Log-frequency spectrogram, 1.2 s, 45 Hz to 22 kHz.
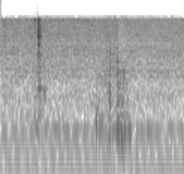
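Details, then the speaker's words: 1992 Nissan NX 1.6 L fuel-injected manual, after fixing a no-crank no-start: starts, steady even idle with a smooth rev blip, no knocks or misses. "this is 1992 technology here check it out ah digital dashboard and it starts how cool is that"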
